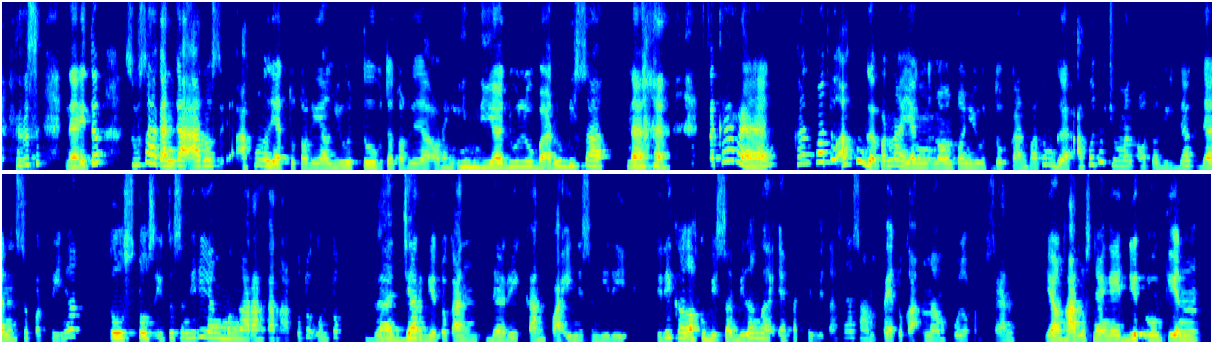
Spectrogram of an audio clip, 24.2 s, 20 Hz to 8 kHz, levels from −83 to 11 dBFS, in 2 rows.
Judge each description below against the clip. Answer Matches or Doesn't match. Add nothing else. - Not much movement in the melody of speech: Doesn't match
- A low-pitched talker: Doesn't match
